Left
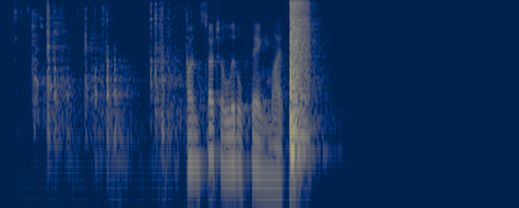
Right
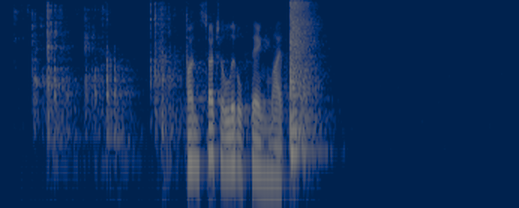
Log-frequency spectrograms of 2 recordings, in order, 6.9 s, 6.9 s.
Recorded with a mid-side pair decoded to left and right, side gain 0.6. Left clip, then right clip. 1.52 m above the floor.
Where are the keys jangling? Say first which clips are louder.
Left 4 dB; 20° left, 3 m.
